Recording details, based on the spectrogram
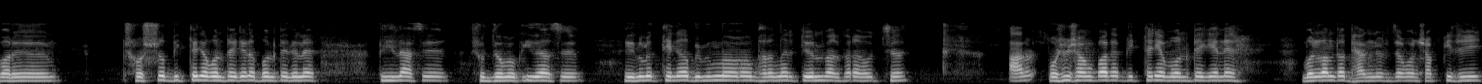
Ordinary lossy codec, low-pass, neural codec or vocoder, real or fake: Opus, 32 kbps; 7.2 kHz; autoencoder, 22.05 kHz, a latent of 192 numbers a frame, VITS, trained on one speaker; fake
